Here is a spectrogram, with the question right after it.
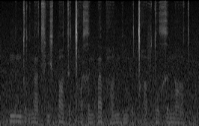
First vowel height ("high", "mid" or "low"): mid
